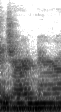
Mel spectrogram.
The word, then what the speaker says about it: giardiniera: How do you say it? I say giardiniera. Giardiniera. Some people say giardiniera.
